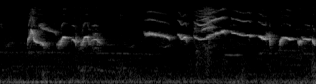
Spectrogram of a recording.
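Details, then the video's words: Oriental magpie-robin belting out song, a wavering whistled phrase followed after a pause by a long, loud, undulating whistle with fluttering overtones. "Choè than hót cực khủng"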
